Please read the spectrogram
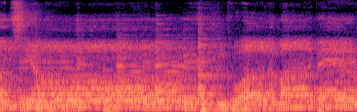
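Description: Male gospel quartet singing in close harmony through microphones, a song in a foreign language, moving through a series of held chords.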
